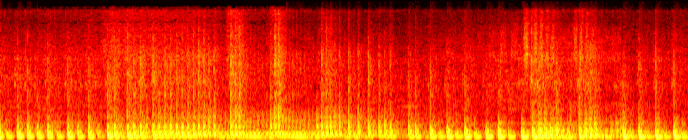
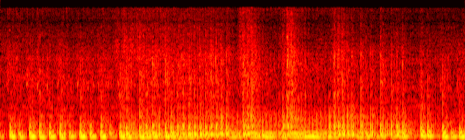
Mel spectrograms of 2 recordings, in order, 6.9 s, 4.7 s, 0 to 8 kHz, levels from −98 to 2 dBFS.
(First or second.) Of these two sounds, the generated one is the second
